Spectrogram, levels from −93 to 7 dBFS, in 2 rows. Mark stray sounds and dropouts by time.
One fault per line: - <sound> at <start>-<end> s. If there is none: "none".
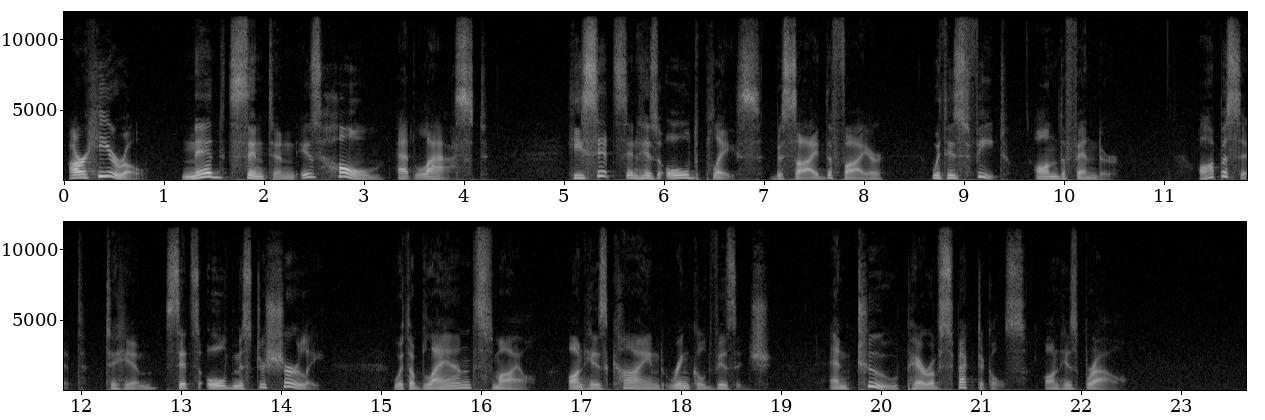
none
